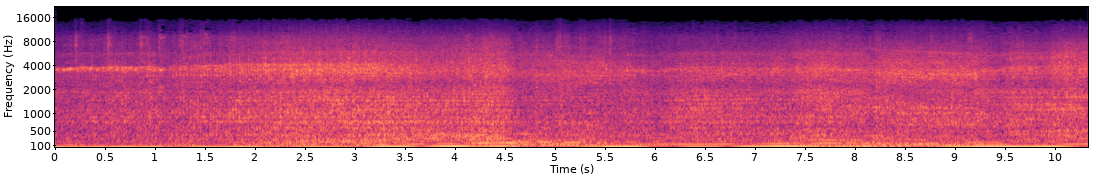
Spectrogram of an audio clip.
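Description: The 1984 Peterbilt 362 cabover's Caterpillar 3406B diesel engine is running while the truck is driven, heard from inside the cab. The low engine note swells and drops several times, loudest near the end.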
